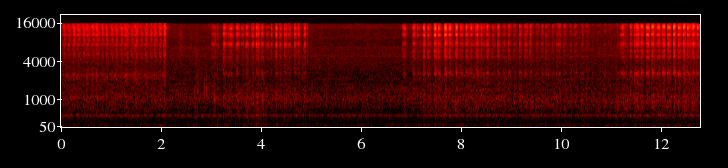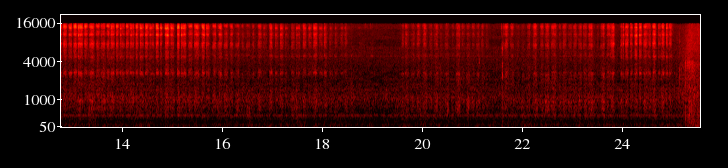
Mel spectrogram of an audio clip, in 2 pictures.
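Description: Sharp charcoal pencil scratching lightly and continuously across paper, a soft dry rasp that rises and falls in bursts of strokes, faint and close with no talking.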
